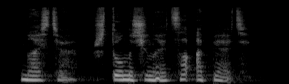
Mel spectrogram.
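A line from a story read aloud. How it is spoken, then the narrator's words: Quiet question. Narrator (Russian): спрашивает тихо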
